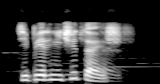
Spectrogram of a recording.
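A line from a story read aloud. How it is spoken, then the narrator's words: Cold. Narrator (Russian): Холодно уточнил я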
